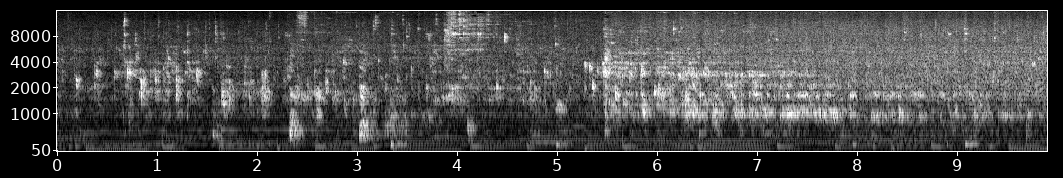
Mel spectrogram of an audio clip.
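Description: Raw chicken pieces dropped into hot oil and frying onions in a pot: a string of soft knocks as they go in, then a steady sizzle from about halfway through. Background music plays underneath.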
